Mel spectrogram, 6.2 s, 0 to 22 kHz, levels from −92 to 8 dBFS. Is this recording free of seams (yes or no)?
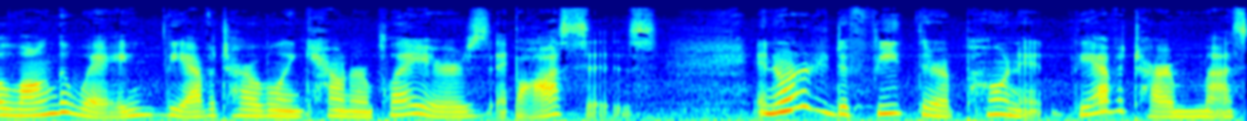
no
